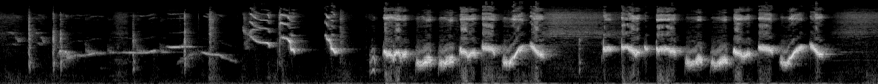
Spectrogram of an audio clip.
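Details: Bornean white-rumped shama giving ketrekan, a rattling song used to provoke and anger another shama: dry clicks and rattles, then rhythmic, repeated slurred whistles that rise and fall, given several times a second.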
